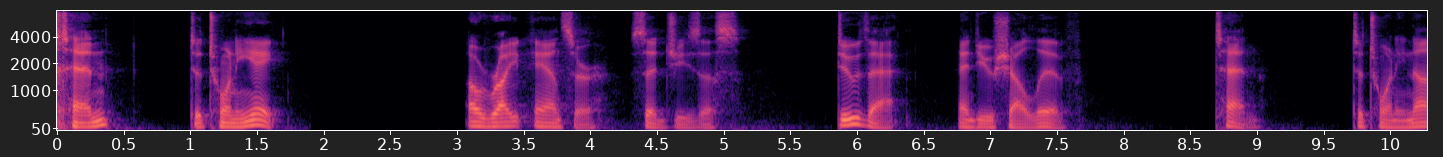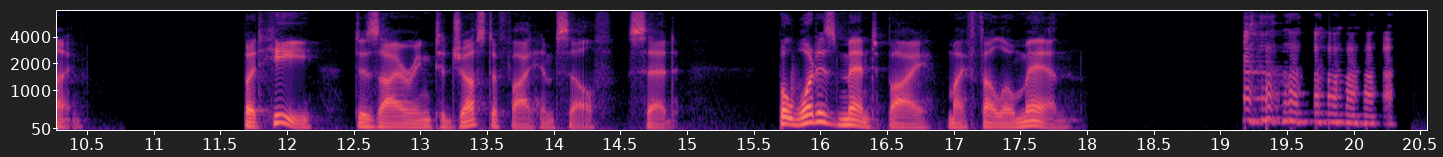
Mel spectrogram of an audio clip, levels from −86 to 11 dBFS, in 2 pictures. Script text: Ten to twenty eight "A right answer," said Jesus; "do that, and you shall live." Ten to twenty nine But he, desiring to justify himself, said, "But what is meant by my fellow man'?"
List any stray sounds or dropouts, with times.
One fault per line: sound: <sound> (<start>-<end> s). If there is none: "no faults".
sound: laugh (19.2-20.3 s)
